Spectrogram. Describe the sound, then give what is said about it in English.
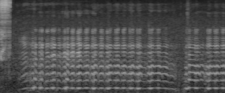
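A person's voice imitates a chipmunk's morning call: a steady, nasal, rapidly pulsing chatter held for over two seconds, a brief pause, then the fluttering sound starts again. “making those weird chipmunk noises, you know?”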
